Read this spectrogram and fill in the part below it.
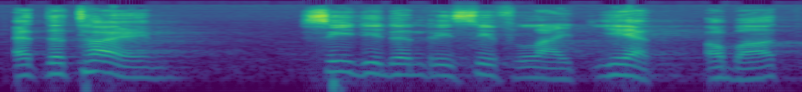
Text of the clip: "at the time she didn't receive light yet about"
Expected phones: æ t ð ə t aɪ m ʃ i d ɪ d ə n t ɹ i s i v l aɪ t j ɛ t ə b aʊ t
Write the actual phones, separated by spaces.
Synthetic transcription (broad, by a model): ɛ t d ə t aɪ m s i d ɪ d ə n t ɹ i s i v l aɪ t j ɛ t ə b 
